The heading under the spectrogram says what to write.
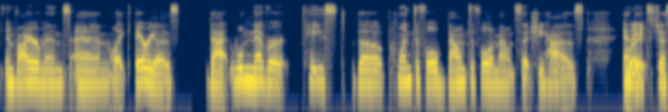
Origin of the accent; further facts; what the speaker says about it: Scarborough, Ontario, Canada; because I grew up in Scarborough, I grew up in many places, but because I grew up in like Scarborough for a while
